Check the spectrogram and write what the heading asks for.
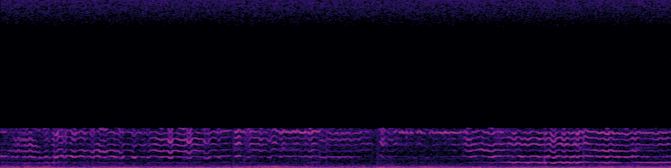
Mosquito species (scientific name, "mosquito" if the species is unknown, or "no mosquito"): Anopheles maculatus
